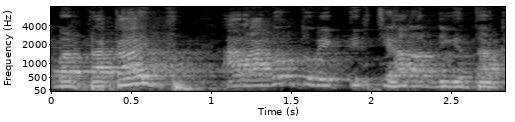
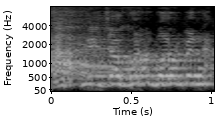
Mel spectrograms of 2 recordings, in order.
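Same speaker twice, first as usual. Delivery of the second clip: normal talking voice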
